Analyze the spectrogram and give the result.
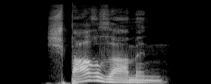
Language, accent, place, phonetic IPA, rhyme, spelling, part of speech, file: German, Germany, Berlin, [ˈʃpaːɐ̯zaːmən], -aːɐ̯zaːmən, sparsamen, adjective, De-sparsamen.ogg
- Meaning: inflection of sparsam: 1. strong genitive masculine/neuter singular 2. weak/mixed genitive/dative all-gender singular 3. strong/weak/mixed accusative masculine singular 4. strong dative plural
